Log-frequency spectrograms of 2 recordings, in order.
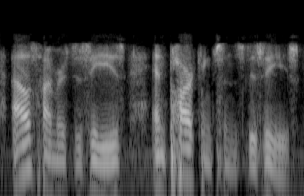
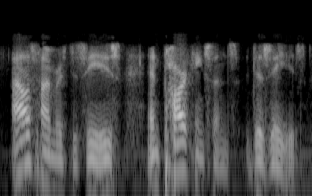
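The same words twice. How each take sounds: No difference in how they are said.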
